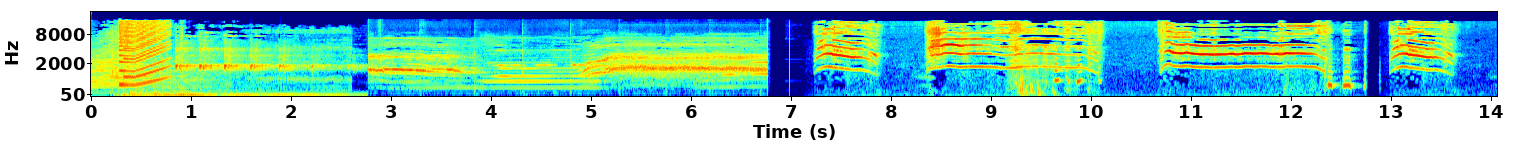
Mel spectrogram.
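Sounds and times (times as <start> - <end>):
kitten meowing: 5.0 - 10.0, 10.7 - 12.3, 13.0 - 13.7
kitten squeaks: 7.2 - 10.1, 10.7 - 13.7.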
